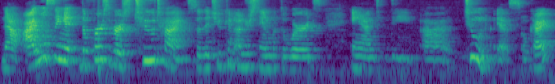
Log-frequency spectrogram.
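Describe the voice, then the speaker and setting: A woman leading a toddler storytime in simple short phrases, with an animated, sing-song, encouraging manner. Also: on the high side, measured pace. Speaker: children's librarian leading storytime. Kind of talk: toddler storytime, singing-along instruction and read-aloud. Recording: echoey room.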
